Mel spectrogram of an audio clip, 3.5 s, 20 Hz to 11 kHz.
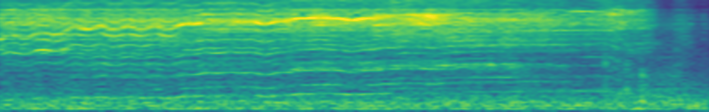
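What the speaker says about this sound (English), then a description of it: "let me take these screws out" A high, thin electric screwdriver whine runs steadily while screws are backed out of a JBL Flip 6 portable speaker, fading out near the end, quiet and close with no voices.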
